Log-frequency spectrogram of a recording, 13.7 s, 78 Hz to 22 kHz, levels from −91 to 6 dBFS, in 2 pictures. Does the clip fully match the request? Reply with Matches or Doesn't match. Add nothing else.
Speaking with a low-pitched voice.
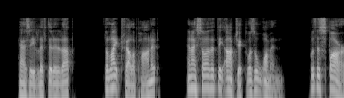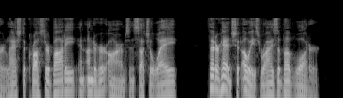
Matches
